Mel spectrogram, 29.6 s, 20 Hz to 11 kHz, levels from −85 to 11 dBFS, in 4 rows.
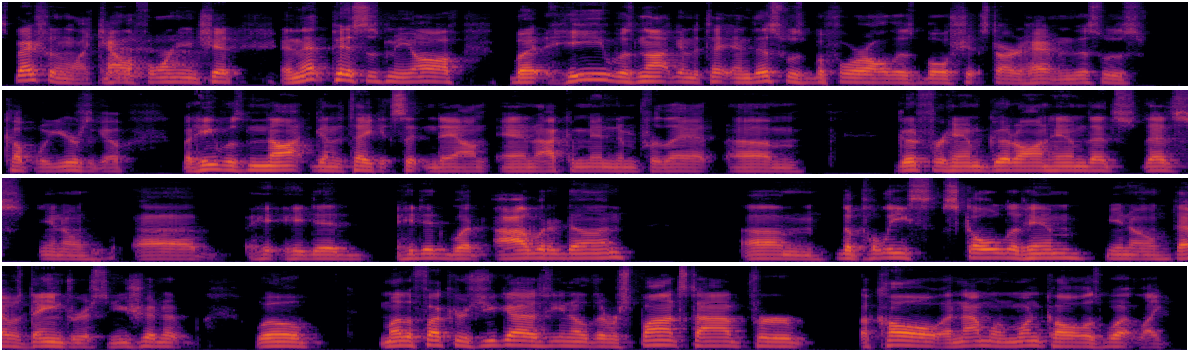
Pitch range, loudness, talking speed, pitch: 110-130 Hz, -28 LUFS, 215 wpm, 120 Hz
